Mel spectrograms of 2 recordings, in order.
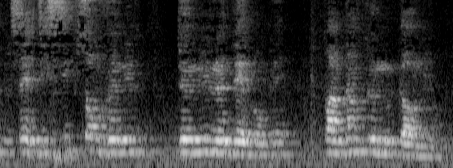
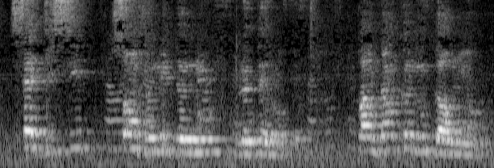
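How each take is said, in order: Both takes have the same delivery.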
